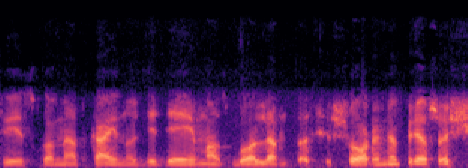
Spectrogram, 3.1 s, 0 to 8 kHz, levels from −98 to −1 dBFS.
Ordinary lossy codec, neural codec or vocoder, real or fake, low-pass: AAC, 48 kbps; none; real; 7.2 kHz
